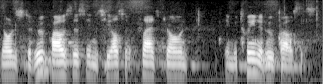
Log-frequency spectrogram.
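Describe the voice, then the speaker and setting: The man's delivery is fairly quick. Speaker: council presenter. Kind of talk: presentation to council. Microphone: video call.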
